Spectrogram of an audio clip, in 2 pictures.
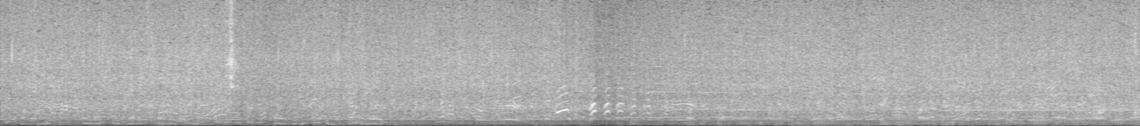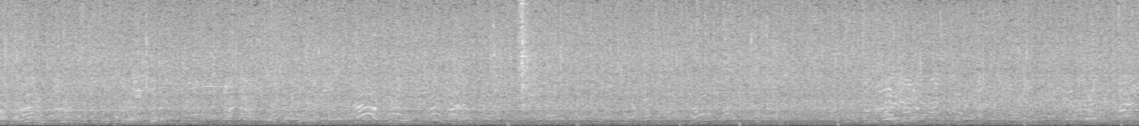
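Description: Fountain jets splashing steadily into a shallow pool, with the chatter of a crowd of people around it.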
